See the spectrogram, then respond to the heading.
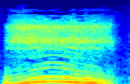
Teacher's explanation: To produce this sound, first make a sh sound, and then you add voicing. Sh, zh, like that. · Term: voiced SH sound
